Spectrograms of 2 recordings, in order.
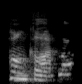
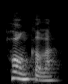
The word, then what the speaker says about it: Honkala: Am I saying that right? Honkala. Honkala. Honkala, sorry. Emphasis on the first syllable.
